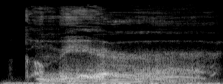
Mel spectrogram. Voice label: zombie come here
